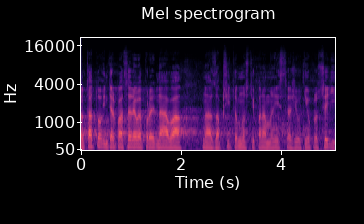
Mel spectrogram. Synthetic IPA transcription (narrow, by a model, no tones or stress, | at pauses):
t̪at̪o̞ɪnt̪ɛɾpɛlat͡sɛdɛulɛpɾo̞jɛdnaːvaː | nazapr̝̥iːt̪o̞mno̞scɪpanamɪnɪst̪ɾaʒɪvo̞t̪ɲiːɦo̞pɾost̪r̥ɛɟiː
